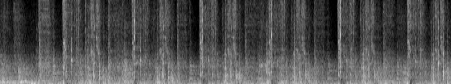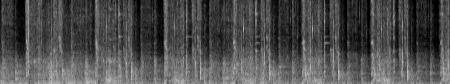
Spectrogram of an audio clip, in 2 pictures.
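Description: Pneumatic power-cord processing machine running: its clamp conveyor and air-driven tooling clatter in a dense, irregular stream of clicks and knocks.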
